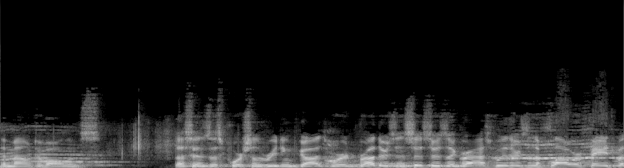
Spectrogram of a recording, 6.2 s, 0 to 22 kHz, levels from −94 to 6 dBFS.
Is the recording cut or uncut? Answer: uncut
